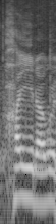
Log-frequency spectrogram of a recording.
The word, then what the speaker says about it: 파이: 거기 기호가 있죠 자 우리 자속의 기호는 이렇게 쓰고 읽을 때는 그죠 파이라고 읽으시면 되고 그 다음에 이제 단위가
